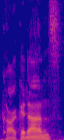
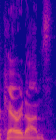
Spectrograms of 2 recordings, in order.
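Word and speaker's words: Carcharodons: I've already had the chat tell me I it's not Caradons. Um which I think it is, but whatever. Carerodons. Cararadons. Thank you.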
